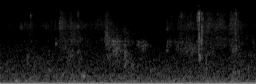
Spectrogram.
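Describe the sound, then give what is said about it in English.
A few soft, wet sips of communion juice from a cup, with faint sloshing liquid and a gentle swallow under a steady hiss; nobody speaks. “I meant to drink the water. I'm drinking my communion juice instead.”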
